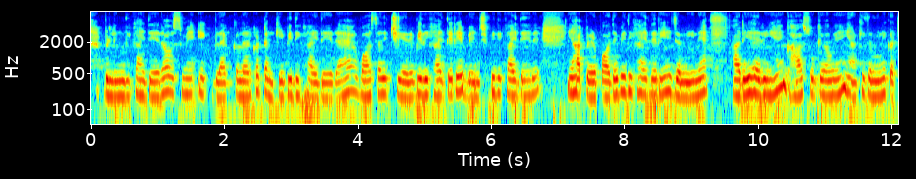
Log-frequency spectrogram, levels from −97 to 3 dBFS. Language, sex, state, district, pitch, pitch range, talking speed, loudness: Hindi, female, Bihar, Saran, 190 Hz, 180-205 Hz, 235 wpm, -17 LUFS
